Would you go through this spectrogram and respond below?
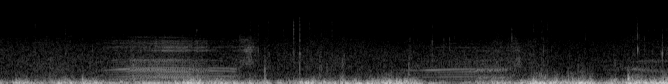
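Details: Scottish Highland cattle on a farm in Finland during the last snowstorm of winter, 21 March 2021, filmed with a GoPro; two drawn-out harmonic moos, one near the start and another after four seconds, over heavy low wind rumble.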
